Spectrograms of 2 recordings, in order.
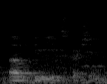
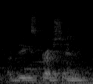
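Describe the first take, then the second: The two takes are said the same way.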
